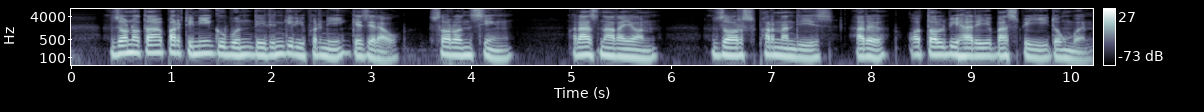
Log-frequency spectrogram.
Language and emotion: Bodo, neutral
